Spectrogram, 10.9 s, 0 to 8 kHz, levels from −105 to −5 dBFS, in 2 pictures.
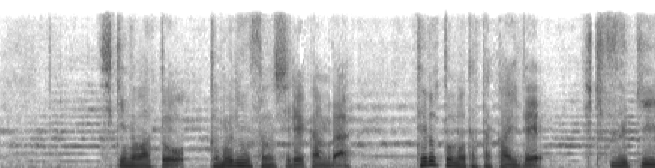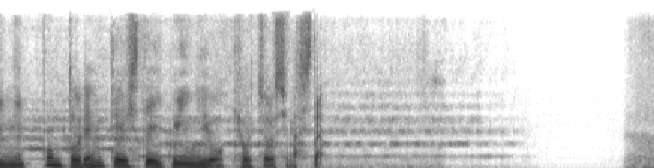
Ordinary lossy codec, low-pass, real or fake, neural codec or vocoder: AAC, 48 kbps; 7.2 kHz; fake; codec, 16 kHz, 4 kbps, FreqCodec, smaller model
